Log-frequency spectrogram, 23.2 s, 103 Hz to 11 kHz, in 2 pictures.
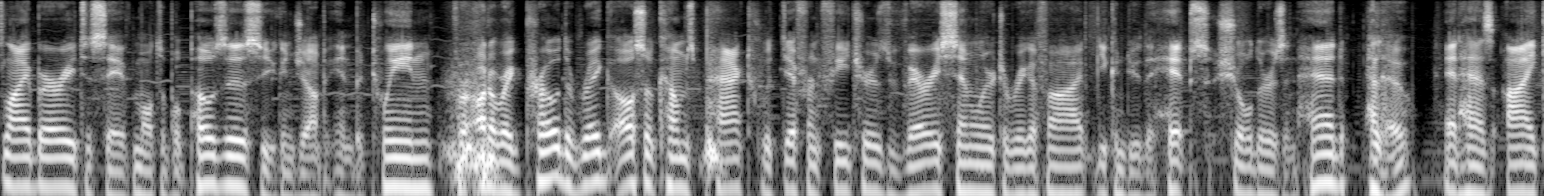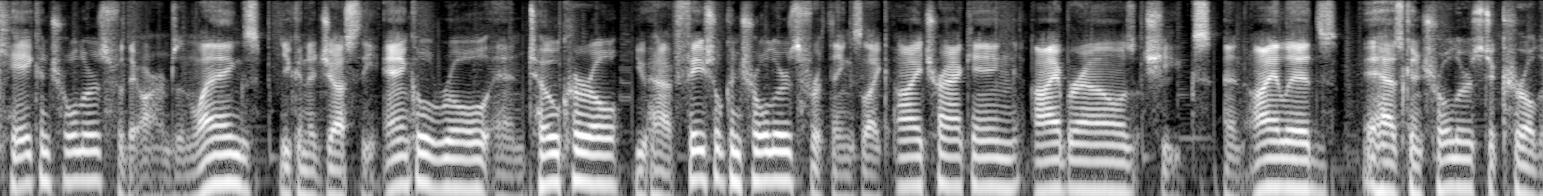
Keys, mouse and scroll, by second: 0.3 click, 1.2 drag, 2.6 drag, 3.0 click, 4.1 ctrl+z, 4.3 shift+drag, 8.6 g, 9.1 ctrl+z, 9.6 click, 9.7 ctrl+z, 9.8 r, 10.7 ctrl+z, 10.7 g, 11.5 ctrl+z, 12.2 ctrl+z, 14.1 click, 14.1 g, 14.4 ctrl+z, 15.6 ctrl+z, 15.7 r, 17.1 alt+z, 17.4 alt+z, 18.0 g, 20.0 click, 20.2 ctrl+z, 20.3 g, 20.9 click, 21.1 ctrl+z, 21.5 shift+drag, 21.8 shift+click, 22.4 click, 22.6 shift+click, 23.0 s.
